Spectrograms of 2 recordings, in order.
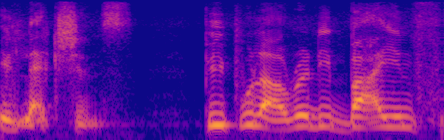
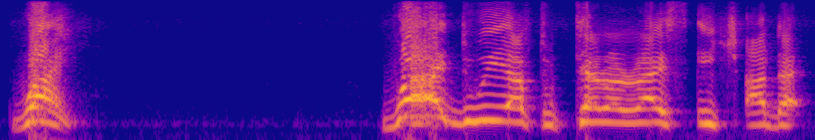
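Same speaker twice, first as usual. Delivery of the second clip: loud, high exasperated cry; much louder, indignant questioning; exasperated outburst; 7 semitones higher, 9 dB louder than usual. Real, not acted. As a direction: demand an answer at full force.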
